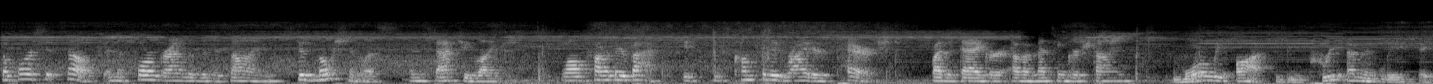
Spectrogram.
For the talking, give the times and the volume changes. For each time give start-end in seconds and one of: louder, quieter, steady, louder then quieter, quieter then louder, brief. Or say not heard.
0.0-14.2 steady.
